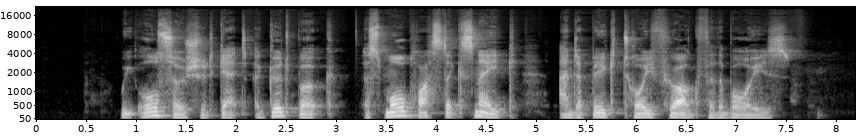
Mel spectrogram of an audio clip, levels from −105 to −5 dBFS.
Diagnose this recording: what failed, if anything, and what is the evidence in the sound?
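Nothing here has failed: the speech comes through steadily at every stage from capture to playback, with nothing in the sound that points to a fault anywhere along the chain.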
